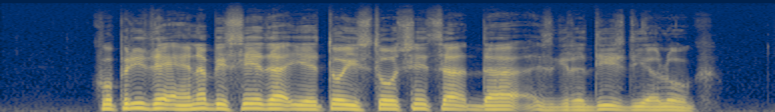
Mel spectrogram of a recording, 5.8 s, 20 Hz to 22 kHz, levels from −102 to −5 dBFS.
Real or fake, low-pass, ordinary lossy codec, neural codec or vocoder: fake; 19.8 kHz; none; vocoder, 48 kHz, 128 mel bands, Vocos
